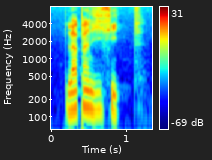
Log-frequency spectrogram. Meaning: appendicitis (inflammation of the vermiform appendix)
- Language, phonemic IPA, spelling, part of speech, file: French, /a.pɛ̃.di.sit/, appendicite, noun, Fr-appendicite.ogg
